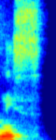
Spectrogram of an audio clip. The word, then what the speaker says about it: Nice: And then I heard a lot of people because so the what the name is pronounced nice, right?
